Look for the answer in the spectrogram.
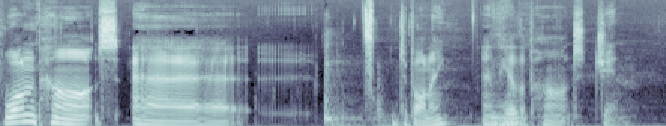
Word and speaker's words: Dubonnet: Dubonnet. – Dubonnet. – It's spelled French. D-U-B-O... – Double N. – Double N-E-T.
